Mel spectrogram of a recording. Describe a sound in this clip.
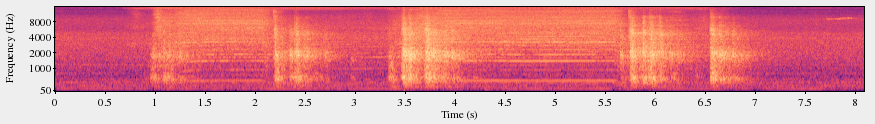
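A forklift's hydraulic pump whines and hisses in short bursts.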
